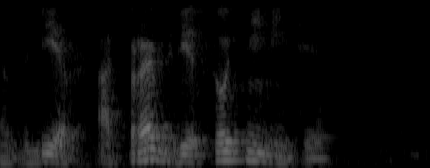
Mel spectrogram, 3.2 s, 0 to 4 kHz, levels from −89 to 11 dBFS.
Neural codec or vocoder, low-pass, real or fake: none; 3.6 kHz; real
